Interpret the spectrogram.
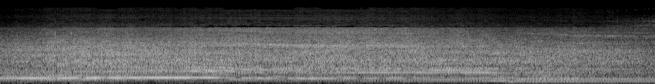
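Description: A car engine held at high revs under a loud rushing noise, its pitch stepping down slightly twice.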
